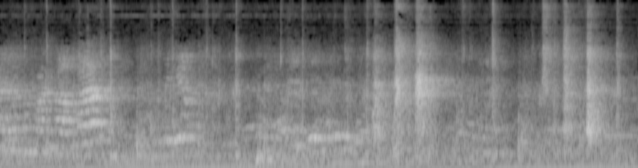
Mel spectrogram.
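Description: Children's voices calling and chattering, high-pitched and loudest in the first second, with a few short knocks near the end.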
